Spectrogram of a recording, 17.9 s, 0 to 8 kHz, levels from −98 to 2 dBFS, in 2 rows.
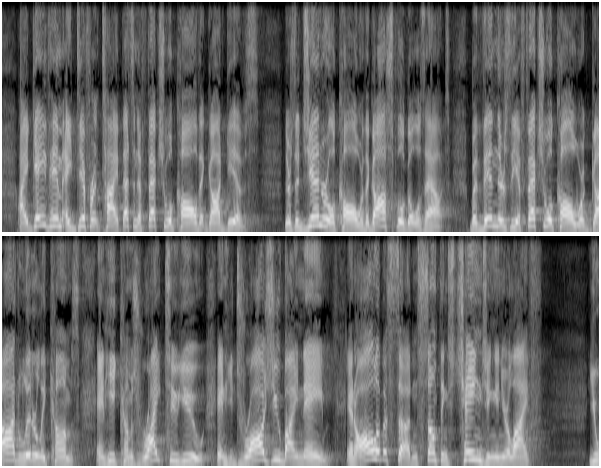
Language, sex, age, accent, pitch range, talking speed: English, male, 40-59, American, 195-245 Hz, 185 wpm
